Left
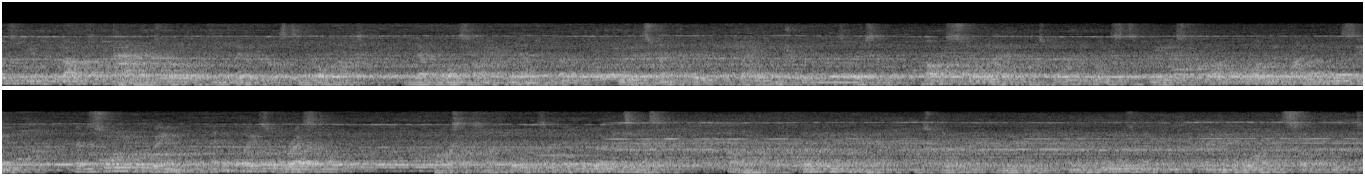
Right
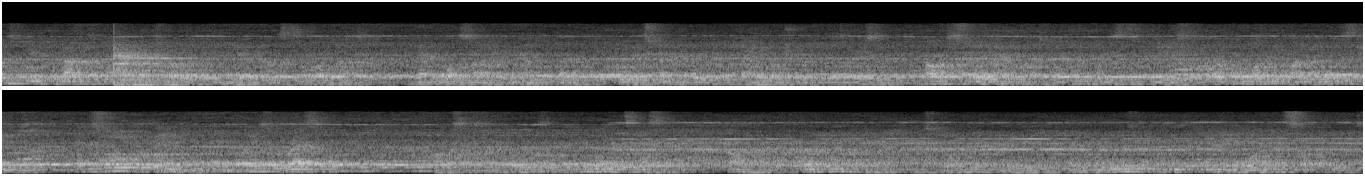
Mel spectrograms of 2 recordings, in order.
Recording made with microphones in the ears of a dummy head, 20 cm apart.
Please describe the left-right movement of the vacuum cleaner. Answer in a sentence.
You can hear the vacuum cleaner move from left to right and back again.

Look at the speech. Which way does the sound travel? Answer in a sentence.
You can hear the speech stay put.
